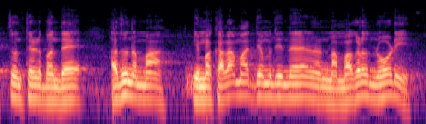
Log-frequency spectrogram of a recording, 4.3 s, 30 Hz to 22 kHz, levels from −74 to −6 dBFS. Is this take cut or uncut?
uncut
